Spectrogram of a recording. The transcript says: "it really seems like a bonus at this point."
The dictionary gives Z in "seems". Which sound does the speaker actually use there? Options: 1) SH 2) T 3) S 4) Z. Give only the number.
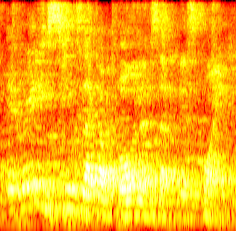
4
